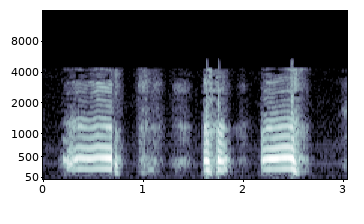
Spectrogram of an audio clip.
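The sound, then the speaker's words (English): A voice makes exaggerated, drawn-out yawning sounds: two long, loud, moaning yawns separated by a few short breathy vocal noises. “Yawning.”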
